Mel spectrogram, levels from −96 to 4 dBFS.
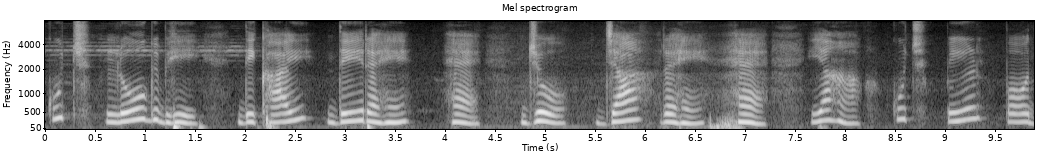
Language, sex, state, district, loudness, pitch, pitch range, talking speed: Hindi, female, Bihar, West Champaran, -16 LUFS, 225 Hz, 205-255 Hz, 90 wpm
